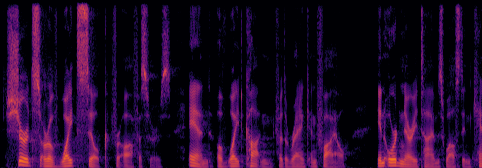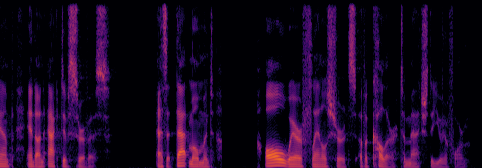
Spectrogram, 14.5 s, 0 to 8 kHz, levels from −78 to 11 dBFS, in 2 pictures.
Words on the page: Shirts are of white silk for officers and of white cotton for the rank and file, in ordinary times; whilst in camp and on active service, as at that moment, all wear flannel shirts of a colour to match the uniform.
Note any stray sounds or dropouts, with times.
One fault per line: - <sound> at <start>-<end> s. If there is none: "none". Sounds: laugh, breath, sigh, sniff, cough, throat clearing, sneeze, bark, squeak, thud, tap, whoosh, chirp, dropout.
none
